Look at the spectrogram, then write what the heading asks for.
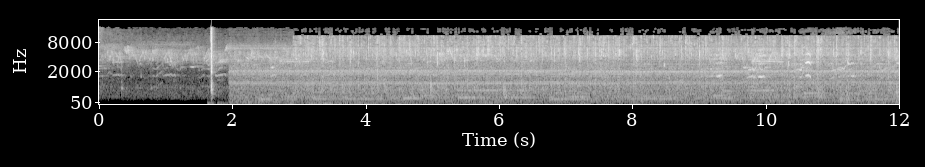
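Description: A sharp click, then water rushing steadily from a small electric water pump, its motor giving a thin steady whine under the splashing.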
